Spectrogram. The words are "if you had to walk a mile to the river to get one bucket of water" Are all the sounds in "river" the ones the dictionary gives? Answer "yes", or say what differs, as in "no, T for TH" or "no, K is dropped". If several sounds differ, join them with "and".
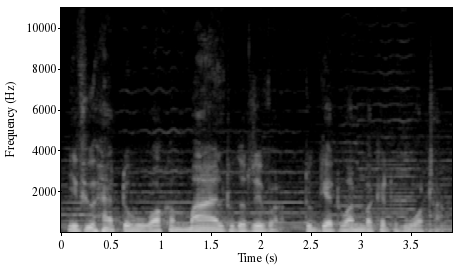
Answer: yes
